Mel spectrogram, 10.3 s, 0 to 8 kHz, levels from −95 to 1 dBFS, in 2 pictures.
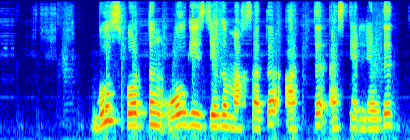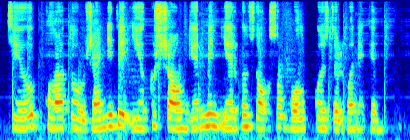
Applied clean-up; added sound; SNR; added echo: neural separator model SepFormer DNS4.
